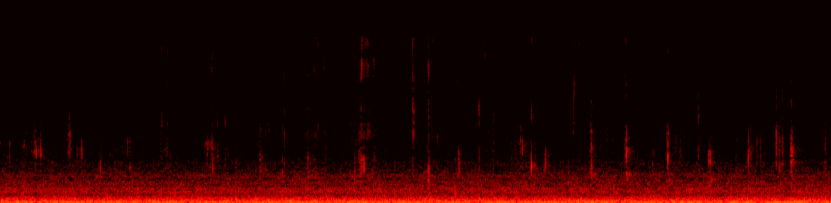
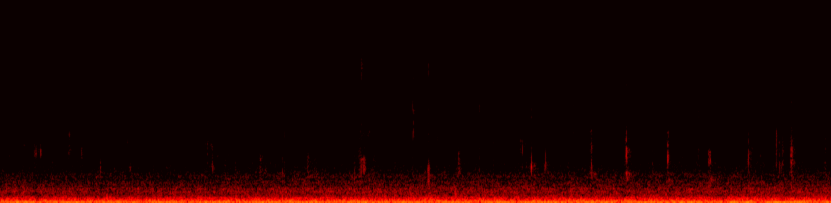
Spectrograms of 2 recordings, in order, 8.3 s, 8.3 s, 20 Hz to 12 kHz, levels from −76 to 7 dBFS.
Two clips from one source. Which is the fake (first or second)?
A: first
